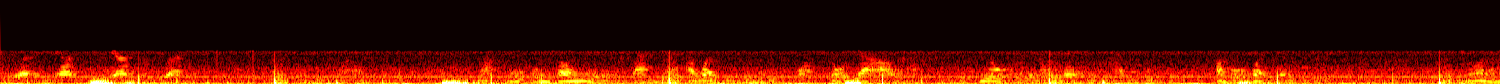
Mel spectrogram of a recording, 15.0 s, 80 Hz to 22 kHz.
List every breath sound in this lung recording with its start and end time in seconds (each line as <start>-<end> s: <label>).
0.79-1.44 s: inhalation
0.79-1.44 s: crackles
4.34-5.00 s: inhalation
4.34-5.00 s: crackles
8.32-8.97 s: inhalation
8.32-8.97 s: crackles
12.15-12.80 s: inhalation
12.15-12.80 s: crackles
